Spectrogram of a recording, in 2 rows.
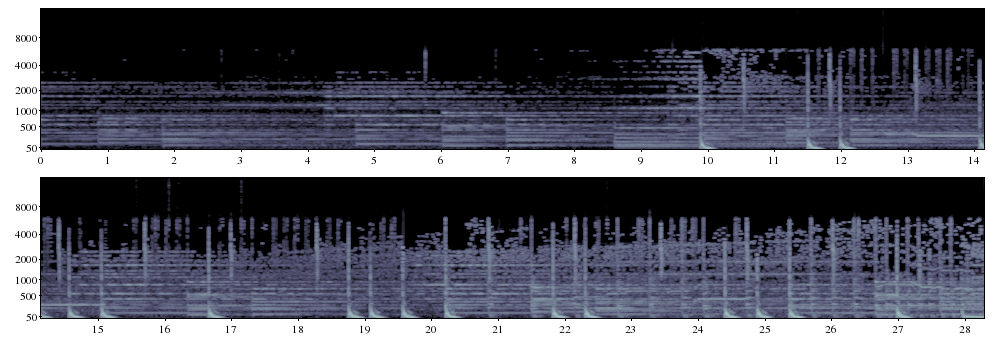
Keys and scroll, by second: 1.8 ctrl+v, 2.2 Return, 9.4 ctrl+v, 9.7 Return, 15.1 Return, 20.4 ctrl+c, 24.7 ctrl+v, 25.3 Return, 28.1 ctrl+v.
